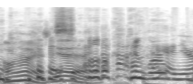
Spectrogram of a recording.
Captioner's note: group laughing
